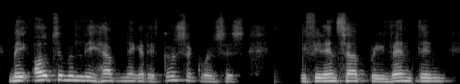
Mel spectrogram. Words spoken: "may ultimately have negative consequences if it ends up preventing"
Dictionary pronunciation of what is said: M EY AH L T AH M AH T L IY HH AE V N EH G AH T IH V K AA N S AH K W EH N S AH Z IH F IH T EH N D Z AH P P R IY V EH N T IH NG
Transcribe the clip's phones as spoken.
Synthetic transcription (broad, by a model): M EY AH L T AH M AH T L IY HH AE V N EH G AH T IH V K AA N S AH K W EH N S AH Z IH F IH T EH N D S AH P P R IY V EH N T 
